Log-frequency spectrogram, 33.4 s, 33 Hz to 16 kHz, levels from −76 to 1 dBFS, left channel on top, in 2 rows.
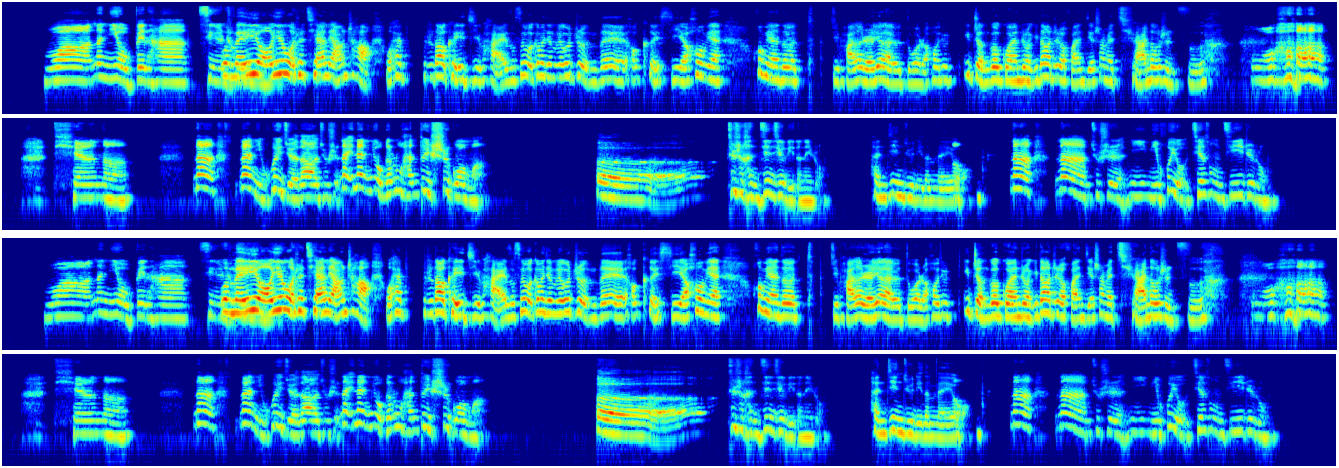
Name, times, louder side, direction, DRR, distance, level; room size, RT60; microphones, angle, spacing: voice 1, 0.5-3.3 15.6-16.6 16.9-18.3 18.7-22.7 25.8-26.9 28.6-28.7 29.3-32.6, left 5 dB, 70° left, 0.9 m, -26 dB
voice 2, 2.7-10.0 10.4-15.8 24.1-25.5 27.5-29.0, right 4 dB, 85° right, 0.9 m, -22 dB
4.0 x 3.7 x 3.5 m
head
